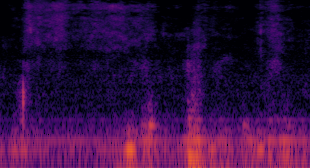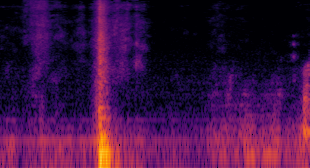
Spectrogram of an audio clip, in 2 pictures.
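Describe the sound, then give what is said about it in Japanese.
A window slides shut with soft scraping, rubbing whooshes followed by one sharp, louder knock as it closes, then quiet handling noise, with no talking. “普通に窓閉めるところも 聞こえるっていう。”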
